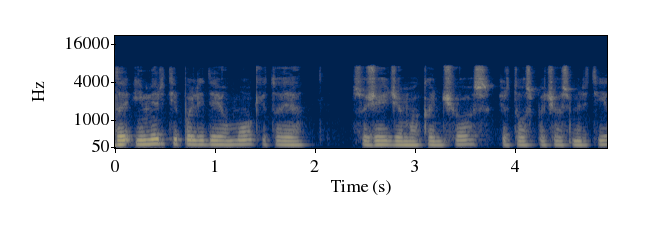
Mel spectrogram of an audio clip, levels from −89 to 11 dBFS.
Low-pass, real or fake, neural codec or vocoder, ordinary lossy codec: 7.2 kHz; real; none; Opus, 64 kbps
